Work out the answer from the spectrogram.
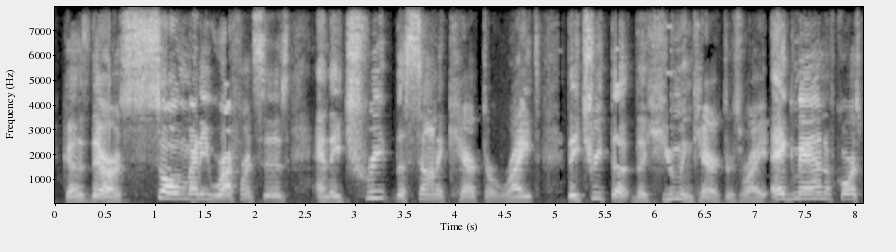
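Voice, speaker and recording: A man giving a casual, rambling movie review to camera, enthusiastic and jokey, often interrupting himself with little asides. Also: fairly high pitch. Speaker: online movie reviewer and host. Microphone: webcam setup.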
